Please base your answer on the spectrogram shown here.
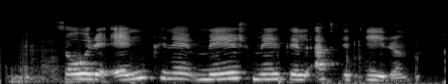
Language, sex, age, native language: Icelandic, male, 18-19, Icelandic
